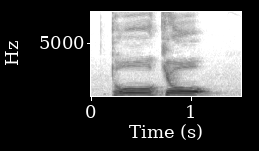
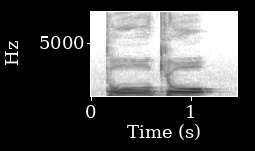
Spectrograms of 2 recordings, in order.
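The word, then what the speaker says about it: Tóquio (東京): Tá, mas isso era a pronúncia quando a gente fala aqui no Brasil, né? Vamos ver direitinho, lendo o hiragana na pronúncia japonesa direitinho, ok? Vamos lá. Tóquio.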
